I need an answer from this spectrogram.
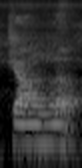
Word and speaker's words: Zhong: my name is junglow spellus z-h-o-n-g pronounced j-o-n-g Jung so um I'll see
